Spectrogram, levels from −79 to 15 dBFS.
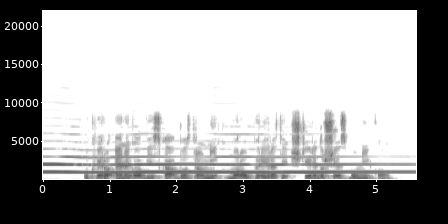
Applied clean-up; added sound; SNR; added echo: none; Wind instrument, woodwind instrument; -2 dB; none.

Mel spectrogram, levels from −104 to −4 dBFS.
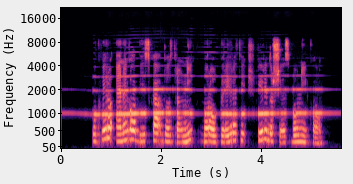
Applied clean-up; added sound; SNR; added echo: neural mask model RNNoise.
